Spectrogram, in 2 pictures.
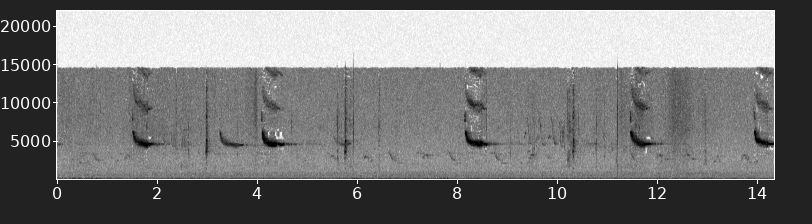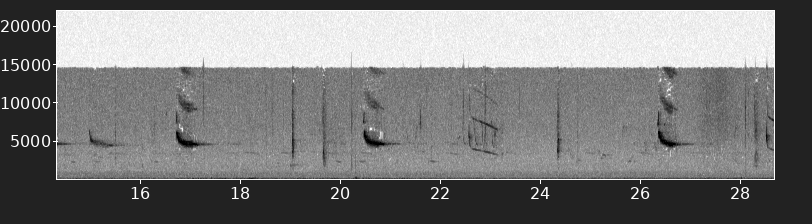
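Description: A bird calling over and over: short high chirps that sweep down and settle briefly, about one every two to three seconds, with a longer pause near the end, over a low rumble of wind on the microphone.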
